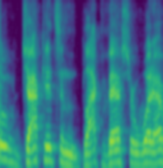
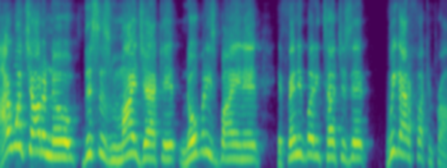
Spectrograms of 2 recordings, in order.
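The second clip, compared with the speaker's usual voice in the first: loud, high-pitched screaming; 6 semitones higher, 6 dB louder than usual. Retelling a woman in a store shouting about her jacket: imitating a woman screaming.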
